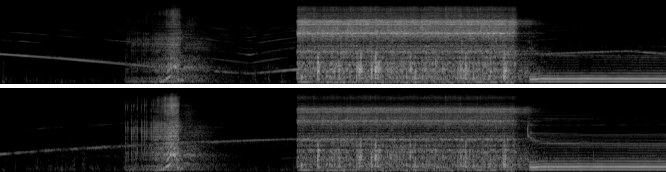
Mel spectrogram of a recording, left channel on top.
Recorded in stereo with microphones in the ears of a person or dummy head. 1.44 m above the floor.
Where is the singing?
25° right (ahead or behind), 0.8 m.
